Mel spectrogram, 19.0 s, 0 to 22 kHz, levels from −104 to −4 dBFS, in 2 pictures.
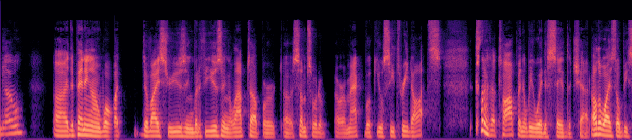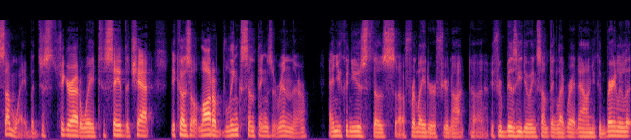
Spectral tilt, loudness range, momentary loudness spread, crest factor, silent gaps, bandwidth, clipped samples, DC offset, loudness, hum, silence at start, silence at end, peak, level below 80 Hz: -5.5 dB/octave; 5 LU; 12 LU; 20 dB; none; 12.5 kHz; under 0.1%; under 0.1%; -27 LUFS; none; 0 s; 0 s; -6 dBFS; -70 dBFS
